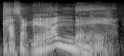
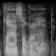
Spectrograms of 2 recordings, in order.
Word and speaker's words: Casa Grande: from here when they go Kasa Grande. I'm like, "You are not from these places." Casa Grande. It's Cassag Grand.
